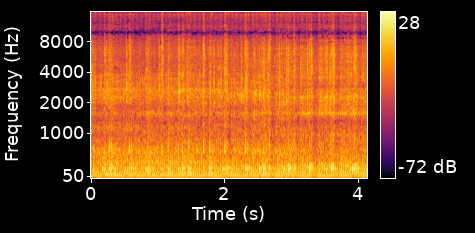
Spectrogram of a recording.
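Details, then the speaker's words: Jawa 638 two-stroke motorcycle idling with a loose, irregular rattling clatter from the clutch side, as if the chain hits the left crankcase cover; fitting a chain damper did not cure it, so the cause is still unknown. "был такой звук звук бряканье ощущение такое что цепь бьётся об крышку левый крышку картера"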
